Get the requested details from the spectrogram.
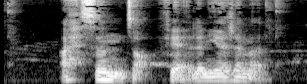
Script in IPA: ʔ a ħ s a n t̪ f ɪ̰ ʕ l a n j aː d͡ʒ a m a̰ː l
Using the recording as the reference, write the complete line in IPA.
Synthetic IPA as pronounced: ʔ a ħ s a n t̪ f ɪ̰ ʕ l a n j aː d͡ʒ a m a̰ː l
